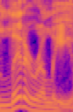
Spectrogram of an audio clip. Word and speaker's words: literally: literally literally literally okay when you say a t quickly the T becomes a soft D okay so literally becomes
